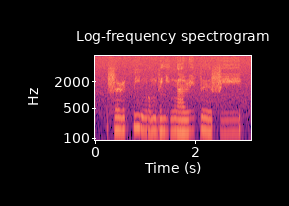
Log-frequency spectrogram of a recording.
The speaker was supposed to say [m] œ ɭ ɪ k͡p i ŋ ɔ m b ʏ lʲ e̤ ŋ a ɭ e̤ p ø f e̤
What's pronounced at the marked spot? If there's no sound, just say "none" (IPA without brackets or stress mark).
f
